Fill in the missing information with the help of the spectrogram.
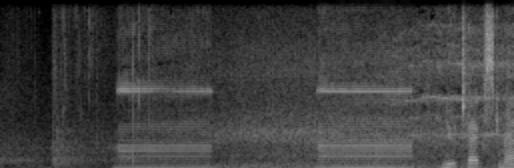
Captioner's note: phone vibration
